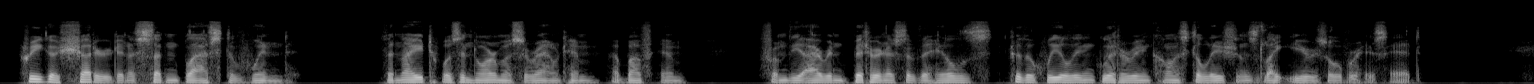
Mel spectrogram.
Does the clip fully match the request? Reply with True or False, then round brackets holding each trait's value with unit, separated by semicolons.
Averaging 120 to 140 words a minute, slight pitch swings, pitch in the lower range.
True (135 wpm; 2.1 semitones; 95 Hz)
